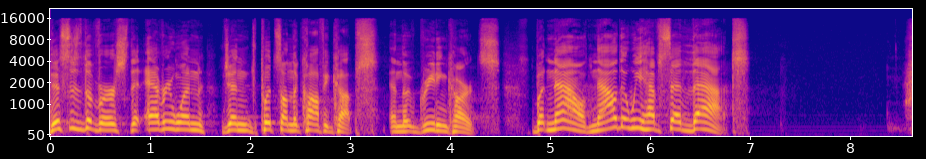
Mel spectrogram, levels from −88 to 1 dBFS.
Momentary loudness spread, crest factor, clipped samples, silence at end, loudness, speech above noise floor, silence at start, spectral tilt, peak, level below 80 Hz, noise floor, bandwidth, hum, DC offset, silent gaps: 10 LU; 16 dB; under 0.1%; 0 s; -15 LUFS; 52 dB; 0 s; -4.5 dB/octave; 0 dBFS; -62 dBFS; -66 dBFS; 16 kHz; none; under 0.1%; none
